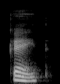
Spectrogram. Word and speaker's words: Kate: речення Kate is Wing Kate як бачимо відкритий склад на кінці є голосна і але вона не вимовляється і перед нею голосна буде читатися як в алфавіті a тому виходить Kate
